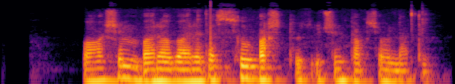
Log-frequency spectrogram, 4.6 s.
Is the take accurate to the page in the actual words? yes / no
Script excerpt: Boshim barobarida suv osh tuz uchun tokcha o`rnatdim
yes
